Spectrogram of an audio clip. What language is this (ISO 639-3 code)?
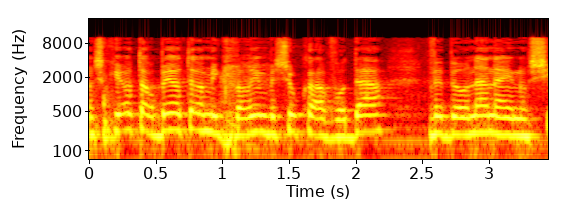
heb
